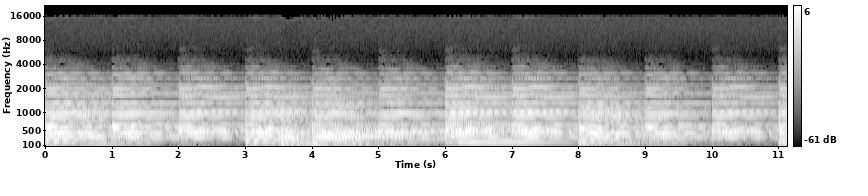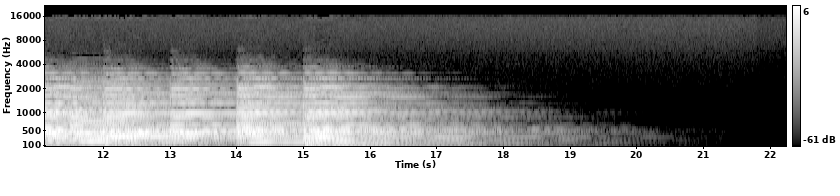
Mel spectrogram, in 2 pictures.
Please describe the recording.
lonely piano4 60bpm
jingle, ambience, trailer, soundscape, chord, movie, suspense, interlude, horror, piano, spooky, mood, background-sound, pad, scary, radio, instrument, instrumental, background, music, loop, atmosphere, drama, dark, ambient, film, cinematic, dramatic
